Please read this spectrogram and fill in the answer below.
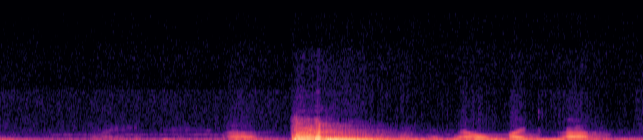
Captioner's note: cough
